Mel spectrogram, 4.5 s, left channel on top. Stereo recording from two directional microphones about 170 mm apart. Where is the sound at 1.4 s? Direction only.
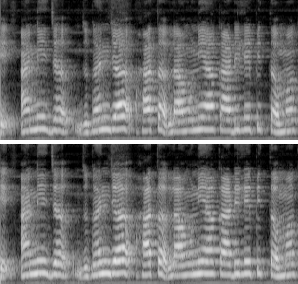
30° right (ahead or behind).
